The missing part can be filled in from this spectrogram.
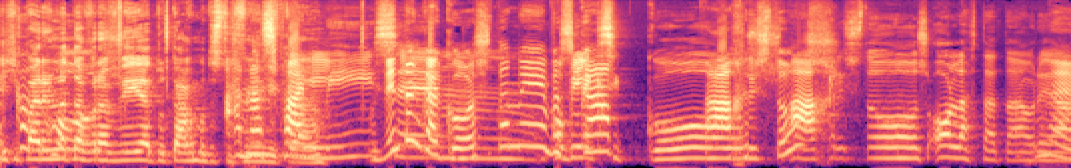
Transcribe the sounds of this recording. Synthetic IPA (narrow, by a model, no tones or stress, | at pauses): eçipɐɾiolɐt̪ɐvɾɐviɐt̪ut̪ɐɣmɐt̪ost̪ɐnɐnifɐliðenit̪ɐŋkɐkosit̪ɐnevɐsiɐssikoɐxɾist̪oxɾist̪osolɐːft̪ɐt̪ɐoɾene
